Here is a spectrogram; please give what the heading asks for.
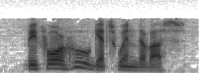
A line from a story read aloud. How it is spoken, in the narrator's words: asked coldly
